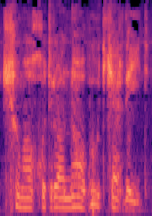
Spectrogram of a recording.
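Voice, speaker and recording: A man voicing a desperate, tearful young woman who pleads in high cries. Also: big pitch swings, sharp tone, slight background noise. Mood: despairing.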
